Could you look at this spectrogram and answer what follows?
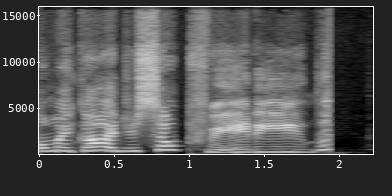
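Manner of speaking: put-on squeaky, very high baby talk voice. Mocking someone in super chats: mocking baby voice. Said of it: "that baby voice".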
